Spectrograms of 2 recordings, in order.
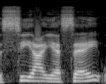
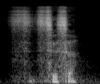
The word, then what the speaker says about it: CISA: This is, you're going to hear me refer to it as the CISA or CISA or CISA. CISA. Or maybe it's a hard C, like a ch, like a CISA.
